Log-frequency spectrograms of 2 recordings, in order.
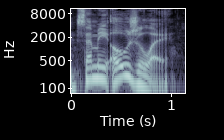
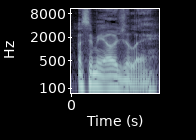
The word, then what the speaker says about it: Ojeleye: How do you say his name? – Semi Ojeleye. – Semi Ojeleye. – Yeah, right. There you go.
